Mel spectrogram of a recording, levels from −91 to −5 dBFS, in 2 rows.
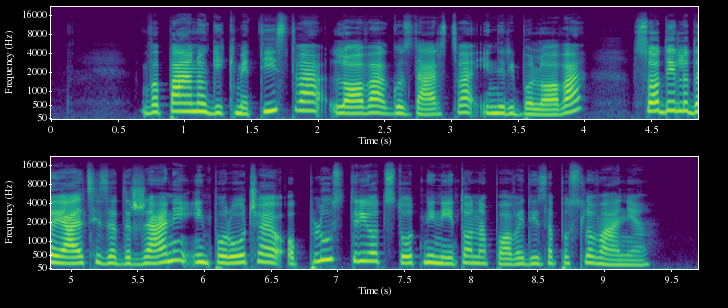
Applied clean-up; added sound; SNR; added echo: none; none; none; none.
